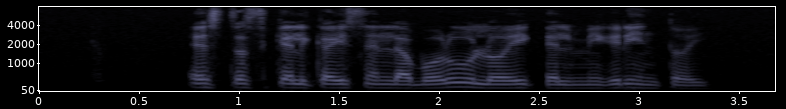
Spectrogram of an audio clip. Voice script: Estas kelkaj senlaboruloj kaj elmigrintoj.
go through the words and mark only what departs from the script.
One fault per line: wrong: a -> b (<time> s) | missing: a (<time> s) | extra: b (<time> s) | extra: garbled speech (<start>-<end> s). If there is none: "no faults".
missing: kaj (2.4 s)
